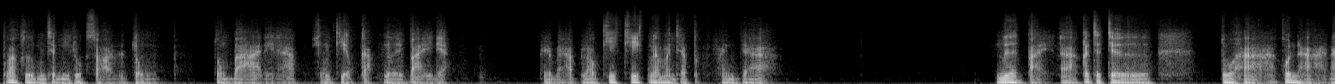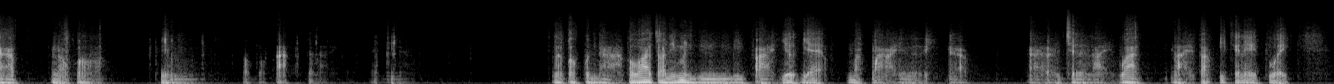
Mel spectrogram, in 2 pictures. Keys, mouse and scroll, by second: 2.0 click, 3.2 click, 5.3 click, 7.1 click, 7.5 click, 8.9 click, 9.5 click, 12.6 click, 13.5 click, 19.7-21.0 scroll down 2, 22.2-23.5 scroll down 2.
